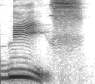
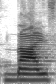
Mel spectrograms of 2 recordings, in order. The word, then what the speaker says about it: Nice: place in France called Nice. So I love to use this as an example. Remember Nice. Okay. There's really a place in France called Nice. It's not pronounced as nice. It's called Nice.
